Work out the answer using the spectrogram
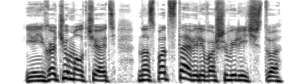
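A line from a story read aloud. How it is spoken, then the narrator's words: Nobleman shouting. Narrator (Russian): выкрикнул высокородный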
